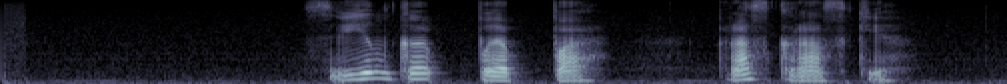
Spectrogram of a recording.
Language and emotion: Russian, neutral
